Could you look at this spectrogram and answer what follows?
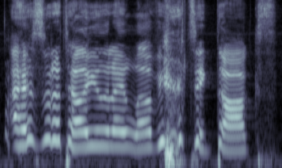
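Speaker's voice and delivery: put-on loud, high drunken gushing; drunk fan. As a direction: imitate a tipsy fan yelling her love. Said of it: "she was drunk".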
